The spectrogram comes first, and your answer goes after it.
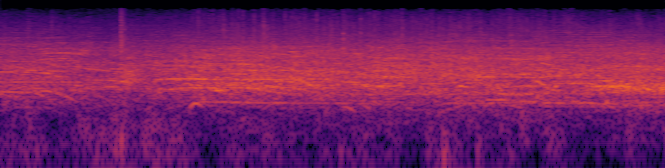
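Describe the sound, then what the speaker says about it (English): A large crowd roars continuously at a professional wrestling match between Chris Bey, Tomohiro Ishii and Ricky Starks, a dense, steady wash of cheering and noise that fills the arena, with a commentator's voice faintly underneath. "The sound of this crowd is deafening"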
